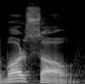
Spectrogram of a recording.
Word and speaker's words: Warsaw: Warso. Warso. The pronunciation so important because please be careful, man.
